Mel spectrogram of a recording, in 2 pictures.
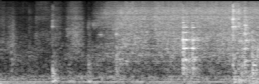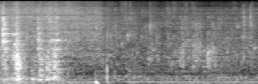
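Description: Iceberg lettuce being rinsed under running tap water in a home kitchen, a steady wash of water with louder splashing bursts in the middle as the leaves are turned, then tapering off.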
